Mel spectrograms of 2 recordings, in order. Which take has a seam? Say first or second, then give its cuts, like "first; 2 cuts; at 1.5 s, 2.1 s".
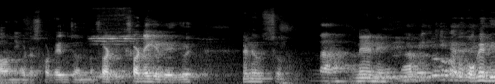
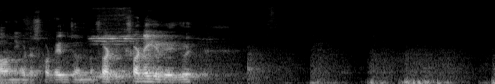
first; 1 cut; at 2.4 s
